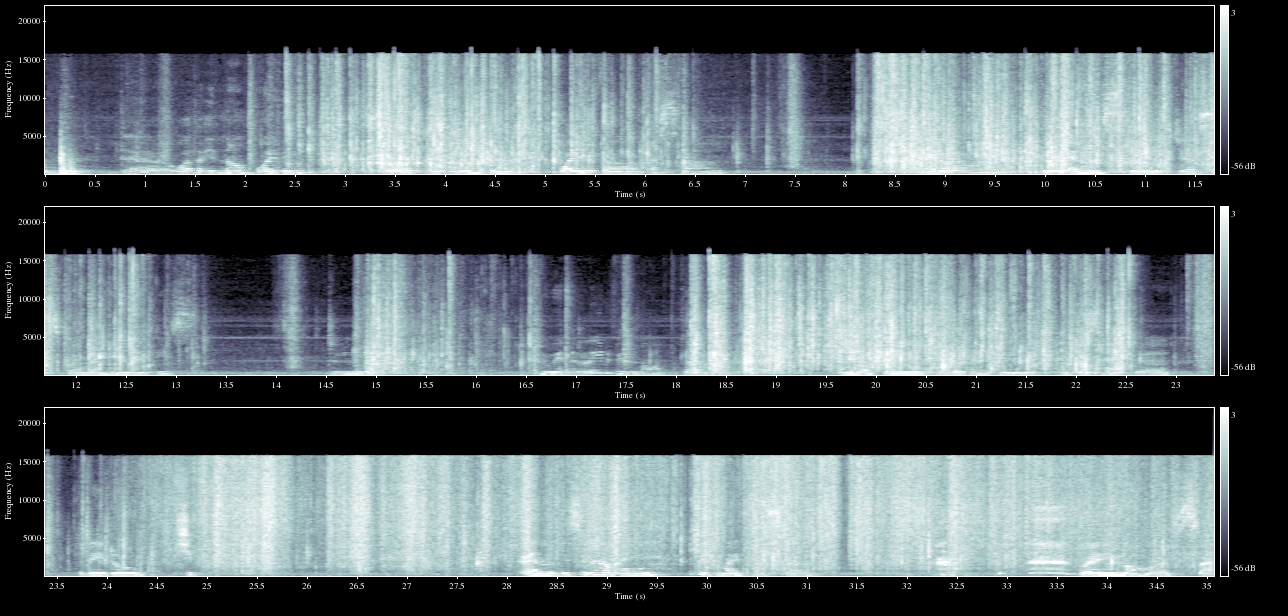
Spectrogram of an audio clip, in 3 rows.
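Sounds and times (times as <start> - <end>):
plastic packaging crinkling: 0.8 - 13.4, 14.1 - 35.0.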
